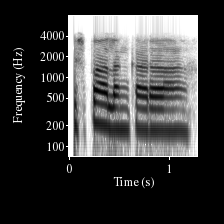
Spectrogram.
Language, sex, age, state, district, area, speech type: Sanskrit, male, 45-60, Karnataka, Udupi, rural, conversation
